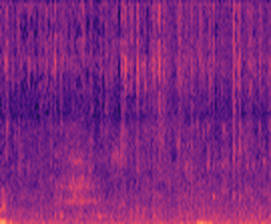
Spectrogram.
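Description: Aquarium water trickling and bubbling steadily from the tank's water circulation.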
